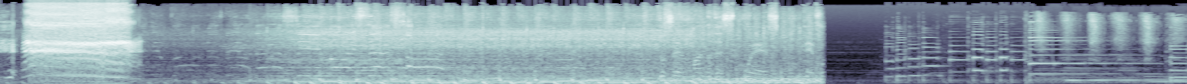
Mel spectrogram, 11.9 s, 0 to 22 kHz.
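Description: The grito, played on the 15th on Radio Track, a hardcore radio station from Tijuana: a loud, sharp celebratory shouted yell bursts out at the start, followed by several seconds of dense, roaring noise like a crowd. It ends abruptly and gives way to music.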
